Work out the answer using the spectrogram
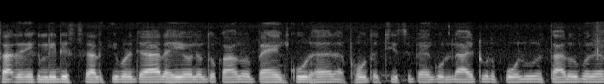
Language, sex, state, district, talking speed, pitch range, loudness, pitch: Hindi, male, Bihar, West Champaran, 130 wpm, 115-120 Hz, -20 LUFS, 115 Hz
